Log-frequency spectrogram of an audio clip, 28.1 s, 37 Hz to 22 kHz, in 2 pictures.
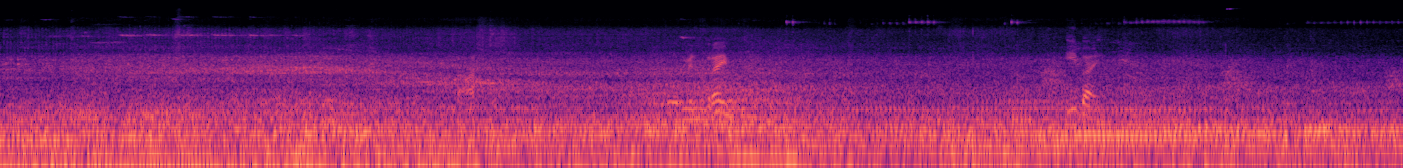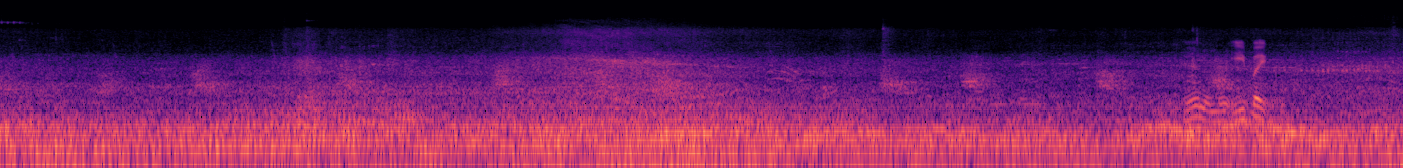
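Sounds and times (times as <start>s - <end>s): motorcycle engines passing: 0.0s - 28.0s.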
